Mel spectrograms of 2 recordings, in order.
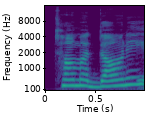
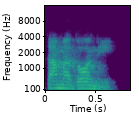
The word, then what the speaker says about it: Tamadoni: And then Gaston Tomadoni, is that how it's pronounced? Because Gaston is French, but he's No, he's right at Tamadoni. It's T-A-M-I.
